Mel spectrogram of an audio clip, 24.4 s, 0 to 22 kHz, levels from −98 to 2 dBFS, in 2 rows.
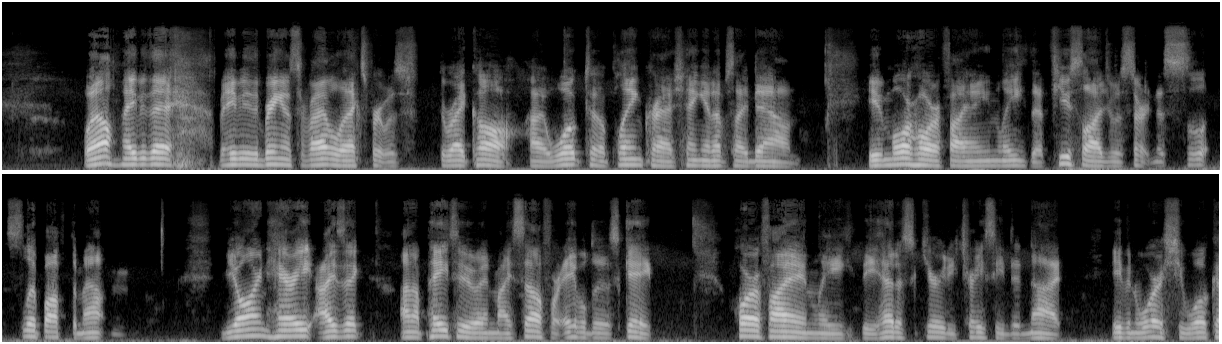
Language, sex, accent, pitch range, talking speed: English, male, American, 100-130 Hz, 140 wpm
